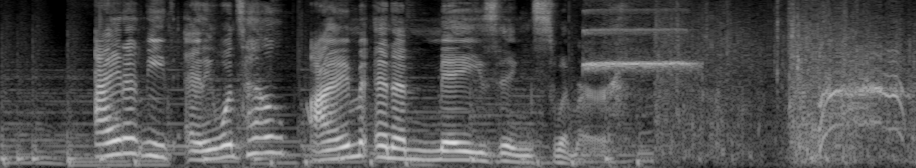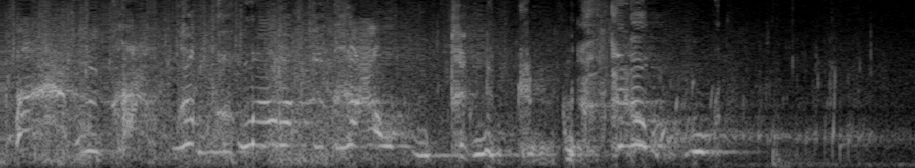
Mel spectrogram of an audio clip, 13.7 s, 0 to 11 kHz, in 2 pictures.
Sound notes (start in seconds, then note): 4.3 whistle; 6.1 panicked Shouting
